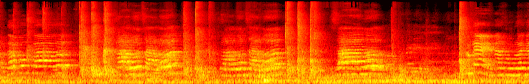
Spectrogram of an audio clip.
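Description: Students in a classroom perform the tepuk salut clapping chant, with bursts of rhythmic hand claps alternating with their chanting voices, close and lively throughout.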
